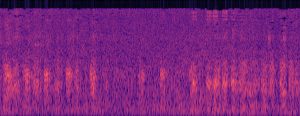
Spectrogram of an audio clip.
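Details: Groups of Northern fulmars displaying on cliff ledges, heard close: short bursts of gruff, chattering cackles, several in quick succession, over a constant hiss of sea wash.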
